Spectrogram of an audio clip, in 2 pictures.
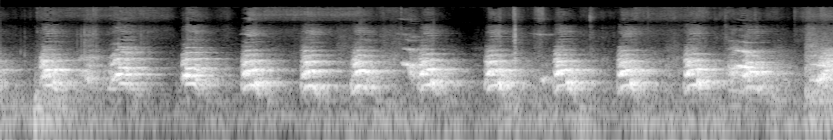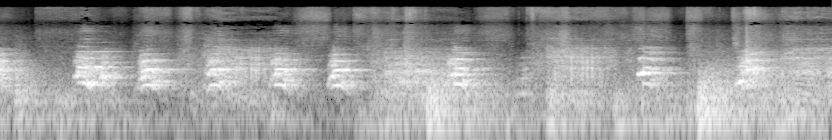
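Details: Smallest pup in a Donovan Pinscher litter (Duke x Survivor), a holdback female, barking in quick regular bursts about twice a second, then looser, rougher yaps with some low rumbling noise toward the end.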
